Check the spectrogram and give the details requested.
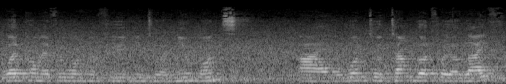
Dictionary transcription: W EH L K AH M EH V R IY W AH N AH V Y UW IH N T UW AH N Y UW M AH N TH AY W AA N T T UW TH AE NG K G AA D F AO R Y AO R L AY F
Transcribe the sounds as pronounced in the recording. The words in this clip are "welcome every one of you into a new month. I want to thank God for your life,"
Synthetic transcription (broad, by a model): W EH L K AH M EH V R IY W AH N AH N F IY IH N T UW AH N Y UW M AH N S AY W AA N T T UW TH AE NG K G AA D F AO R Y AO R L AY F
